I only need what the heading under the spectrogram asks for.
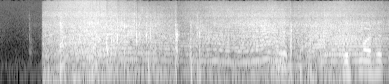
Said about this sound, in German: Eine schwarze Drohne vom Typ Mavic steigt auf in den wolkenlosen blauen Himmel nahe der Frontlinie im Gebiet Donetsk.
